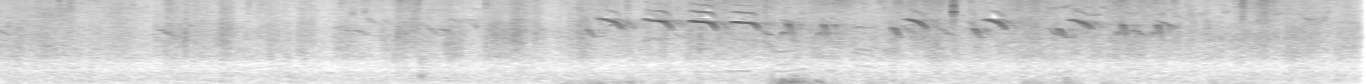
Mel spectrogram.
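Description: Birds calling over a quiet open-air background: a run of quick, high, falling chirps from about three seconds in. A single soft low thump about four seconds in.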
